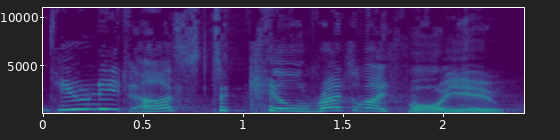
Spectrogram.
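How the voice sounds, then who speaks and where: A man's voice: very high-pitched, huge pitch swings, unhurried, a bit bright, voice pushed up, full character voice. A man voicing a young female unicorn heroine who asks tense, pointed questions. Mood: wary.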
